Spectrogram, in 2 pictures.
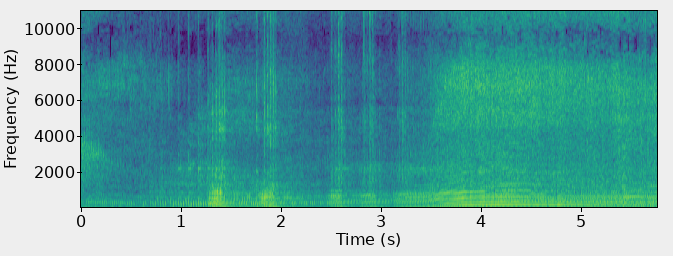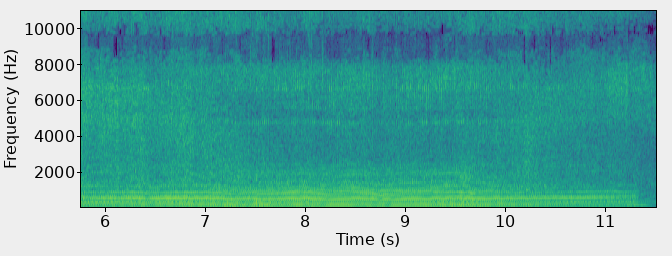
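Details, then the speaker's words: Stihl FS55R string trimmer two-stroke after carburetor repair (new diaphragm and primer bulb, low-side fuel adjustment), warmed up: a few sputters then clean rev to steady even high-speed run without surging or stumbling; running good, dialed in. "say it's running good awesome all right well I think we've got that thing basically dialed in"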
